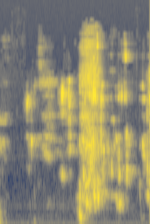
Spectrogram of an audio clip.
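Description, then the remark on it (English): Someone gulps a drink from a bottle, with wet mouth clicks and a short burst of sloshing swallows, no one talking. “I spend a lot of time chugging the bottle.”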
